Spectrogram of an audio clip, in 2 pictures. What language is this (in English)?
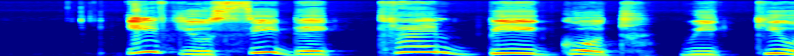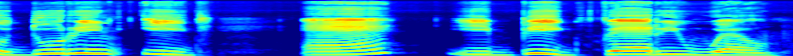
Nigerian Pidgin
